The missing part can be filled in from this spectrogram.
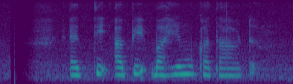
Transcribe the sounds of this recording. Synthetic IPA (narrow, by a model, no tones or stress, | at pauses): æt̪ːiʔapibaɦimukat̪aːʋəʈə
